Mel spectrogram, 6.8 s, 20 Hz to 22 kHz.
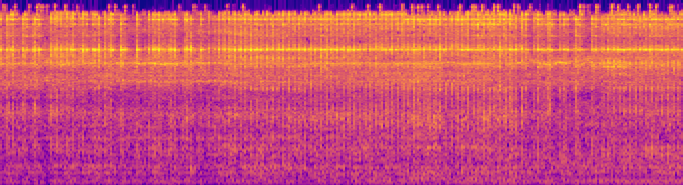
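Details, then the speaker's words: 2005 Makita HM1202C demolition hammer, 20 years old, rebuilt with new bearings, brushes and grease: continuous rapid, even hammering over a high motor whine with no stumbling or grinding. It is hammering properly again; the motor is not burnt out. "Yeah, that is her. Up and running and hammering like she should again."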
